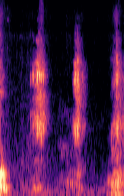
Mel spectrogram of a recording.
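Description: Two short, breathy grunts from a domestic pig about a second apart, from a boar mounted on a sow during mating.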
